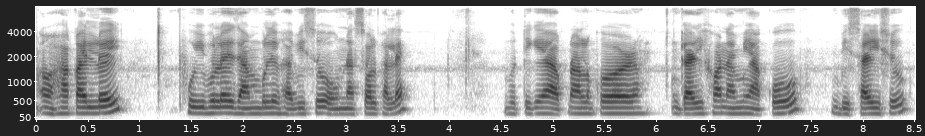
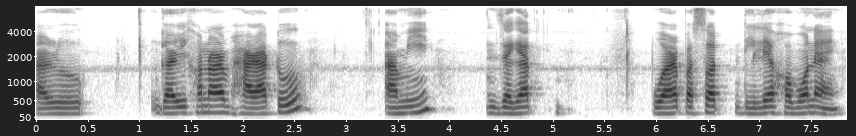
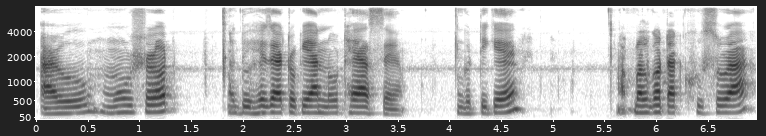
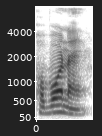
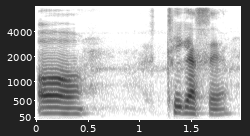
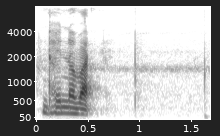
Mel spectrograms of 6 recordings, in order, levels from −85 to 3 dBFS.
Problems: background sounds at intervals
